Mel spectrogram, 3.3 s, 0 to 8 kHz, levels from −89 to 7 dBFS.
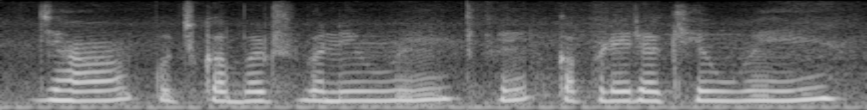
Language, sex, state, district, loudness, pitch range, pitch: Hindi, male, Bihar, Gaya, -15 LUFS, 260-285 Hz, 265 Hz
